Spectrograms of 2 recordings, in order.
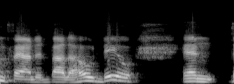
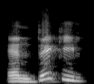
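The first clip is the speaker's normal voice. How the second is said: ordinary talk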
